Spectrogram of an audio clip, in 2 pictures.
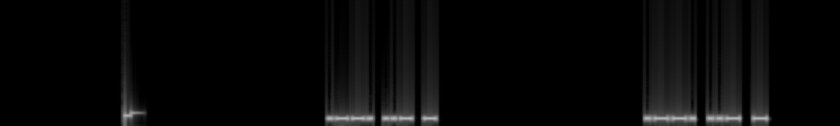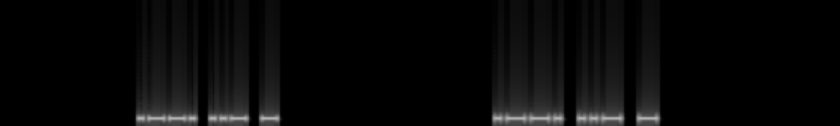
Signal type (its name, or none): Morse code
